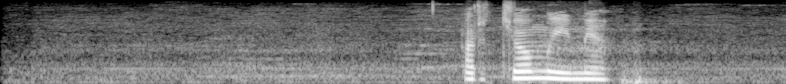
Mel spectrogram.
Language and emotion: Russian, neutral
